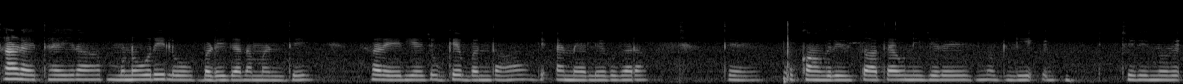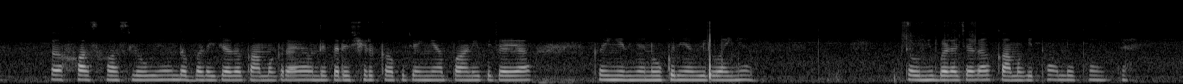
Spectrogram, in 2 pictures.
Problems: constant background noise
